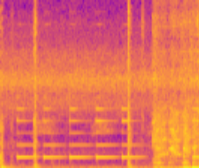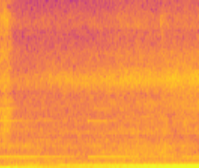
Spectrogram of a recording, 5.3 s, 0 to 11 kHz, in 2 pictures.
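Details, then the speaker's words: 2015 Chrysler Town and Country, 3.6 Pentastar, over 200,000 miles, which squealed badly when cold: after the serpentine belt, tensioner and pulley were replaced, a chime, short crank, then a smooth, steady idle with no belt squeal. "no squeal and that is how you do the serpentine belt tensioner and pulley on a Chrysler Town in country a Dodge Grand Caravan with the 36 penar engine"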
